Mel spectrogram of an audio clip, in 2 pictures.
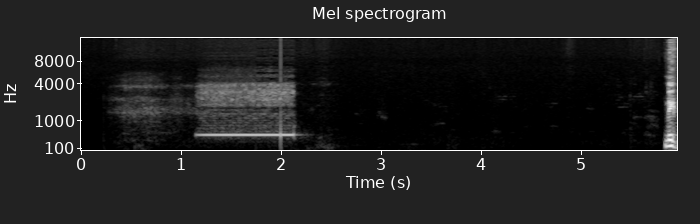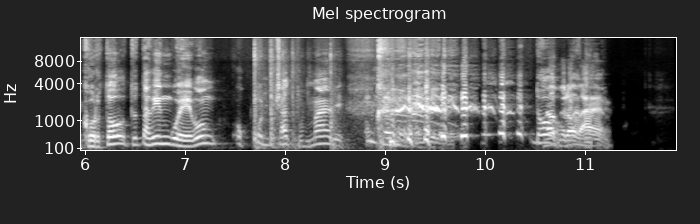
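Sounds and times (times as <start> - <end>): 
telephone ringing: 1.2 - 2.2
speech: 5.9 - 11.4
laughter: 8.6 - 11.2.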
